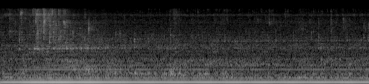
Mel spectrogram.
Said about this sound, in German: Super. Das war die Kaffeemaschine, noch kein KI-Musikstück, keine Sorge.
